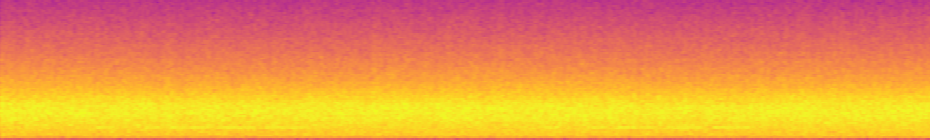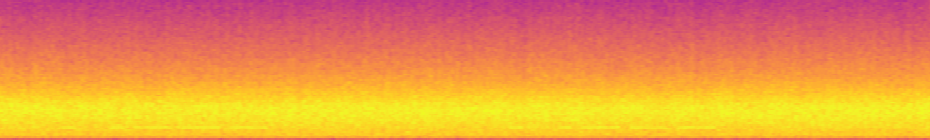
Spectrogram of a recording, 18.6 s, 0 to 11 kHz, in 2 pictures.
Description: Morse code, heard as a keyed tone, machine-sent, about 10 wpm, 1020 Hz, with heavy radio static. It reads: EJ EJ EJ EJ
